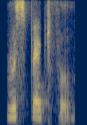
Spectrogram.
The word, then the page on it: Respectful: Indian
